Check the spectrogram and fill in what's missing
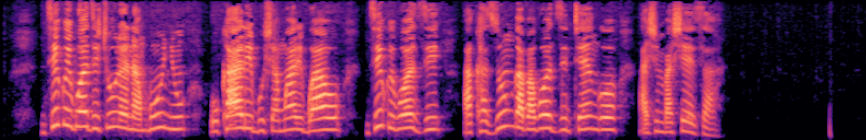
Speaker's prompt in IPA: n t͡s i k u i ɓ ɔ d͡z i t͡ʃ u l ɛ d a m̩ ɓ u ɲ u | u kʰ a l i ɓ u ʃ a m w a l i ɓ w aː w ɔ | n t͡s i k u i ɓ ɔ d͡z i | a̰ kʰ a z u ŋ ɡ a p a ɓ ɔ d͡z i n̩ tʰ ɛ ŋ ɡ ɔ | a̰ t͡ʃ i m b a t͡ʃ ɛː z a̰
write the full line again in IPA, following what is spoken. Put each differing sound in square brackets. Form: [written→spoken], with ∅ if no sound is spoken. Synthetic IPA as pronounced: n t͡s i k u i ɓ ɔ d͡z i t͡ʃ u l ɛ [d→n] a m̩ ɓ u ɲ u | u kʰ a l i ɓ u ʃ a m w a l i ɓ w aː w ɔ | n t͡s i k u i ɓ ɔ d͡z i | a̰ kʰ a z u ŋ ɡ a p a ɓ ɔ d͡z i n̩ tʰ ɛ ŋ ɡ ɔ | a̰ t͡ʃ i m b a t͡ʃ ɛː z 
